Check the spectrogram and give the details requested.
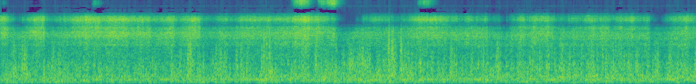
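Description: Sundarban Express passenger train running at speed, a steady rumble with wind buffeting the microphone.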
